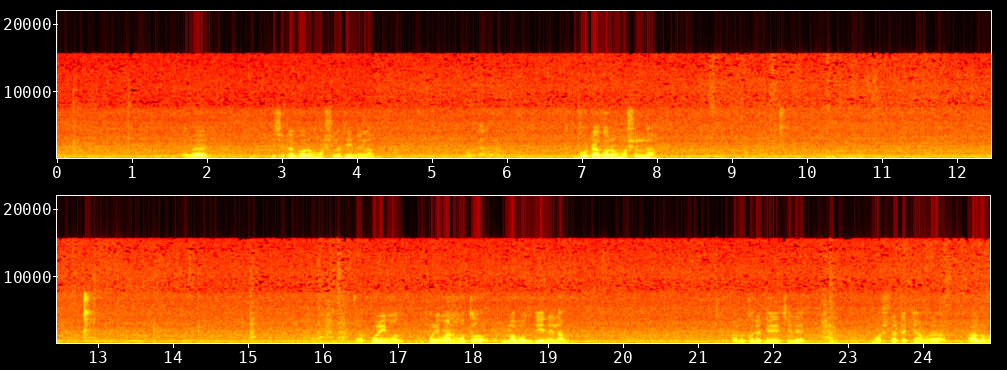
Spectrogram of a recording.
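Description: Food sizzles gently in a hot pan.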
